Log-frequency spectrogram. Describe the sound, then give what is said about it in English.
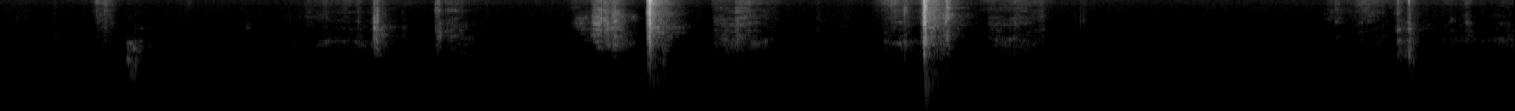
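Quiet handling of a deck of cards being shuffled and drawn: scattered soft snaps and brief riffling bursts at irregular intervals, with near silence between them and no voices. “Ah, I almost pulled another one. I got to shuffle these better.”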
